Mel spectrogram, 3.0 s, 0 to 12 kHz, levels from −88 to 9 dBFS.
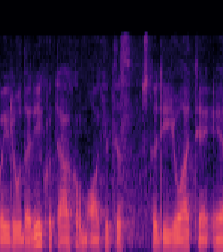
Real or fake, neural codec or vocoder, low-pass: fake; codec, 16 kHz, 2 kbps, X-Codec, WavLM features, trained on Multilingual LibriSpeech; 7.2 kHz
